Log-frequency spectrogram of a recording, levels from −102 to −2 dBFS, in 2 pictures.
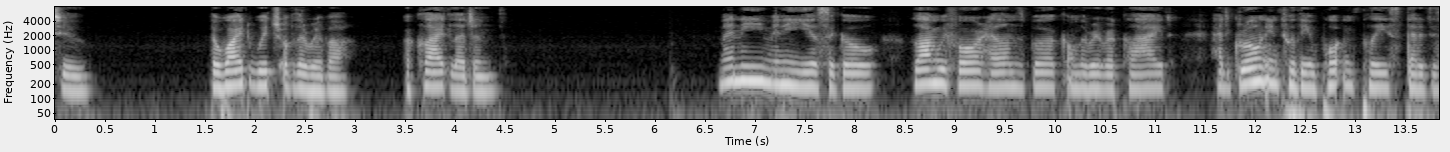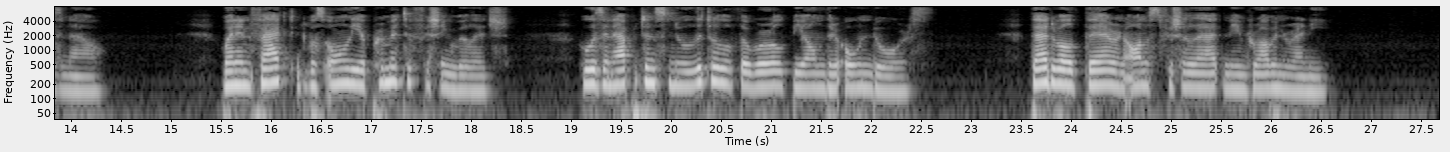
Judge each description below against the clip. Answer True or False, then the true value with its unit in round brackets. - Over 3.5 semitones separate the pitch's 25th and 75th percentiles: False (3.2 semitones)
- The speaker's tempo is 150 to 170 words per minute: False (135 wpm)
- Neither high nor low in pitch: True (175 Hz)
